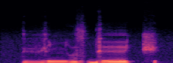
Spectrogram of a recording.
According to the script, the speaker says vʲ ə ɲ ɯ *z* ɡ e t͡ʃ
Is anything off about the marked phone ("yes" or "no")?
no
